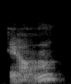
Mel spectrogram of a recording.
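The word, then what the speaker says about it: genome: 자, 인간 유전체 프로젝트, 휴먼 지놈 프로젝트 HGP네요. 이 프로젝트는 2003 년까지 인간 지놈에 있는 이 지놈 이게 원래는 이제 영어로 발음하면 지놈입니다. 근데 독일어로 하면 게놈이죠, 게놈.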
